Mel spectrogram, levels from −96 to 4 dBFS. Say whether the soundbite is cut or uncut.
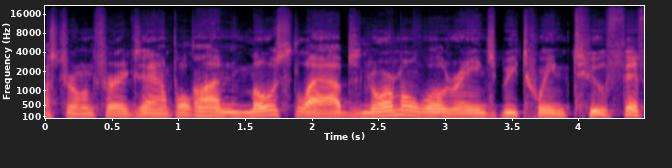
cut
